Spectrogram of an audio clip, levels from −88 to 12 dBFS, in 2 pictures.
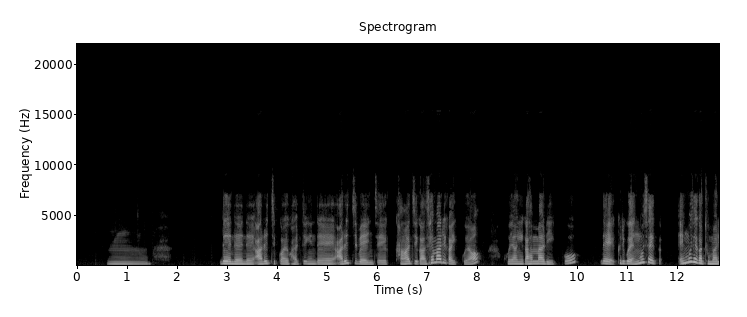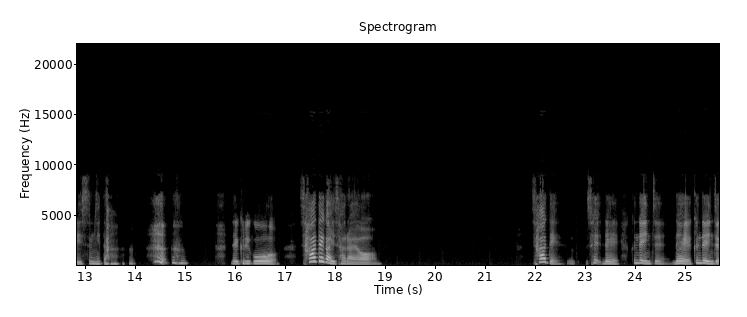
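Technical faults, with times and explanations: No technical faults can be heard anywhere in this speech recording, and the signal holds steady from its opening to its close.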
